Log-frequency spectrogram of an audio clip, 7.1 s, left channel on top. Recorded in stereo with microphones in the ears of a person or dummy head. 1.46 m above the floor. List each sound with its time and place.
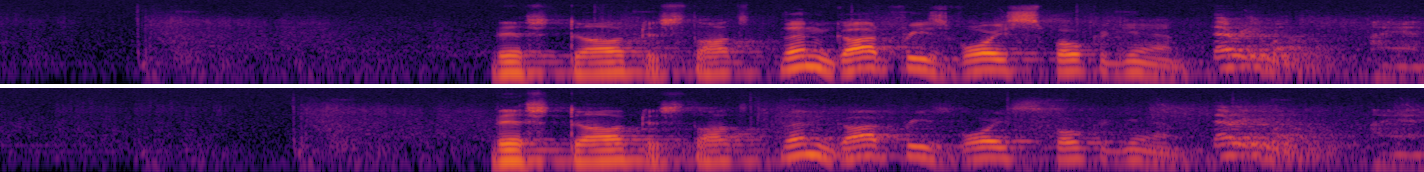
2.5 s a man speaking: 40° right (ahead or behind), 0.8 m; by 3.8 s 25° left (ahead or behind), 1.3 m
3.9 s a man speaking: 75° left (ahead or behind), 0.9 m
6.1 s a man speaking: 20° left (ahead or behind), 7 m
